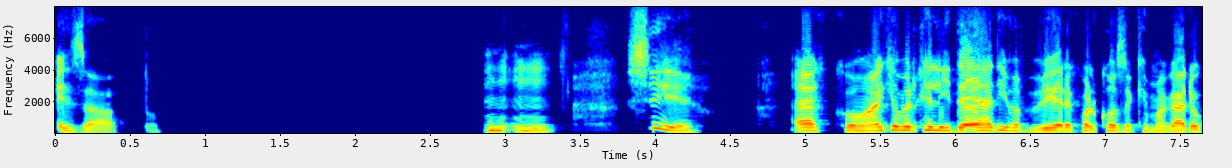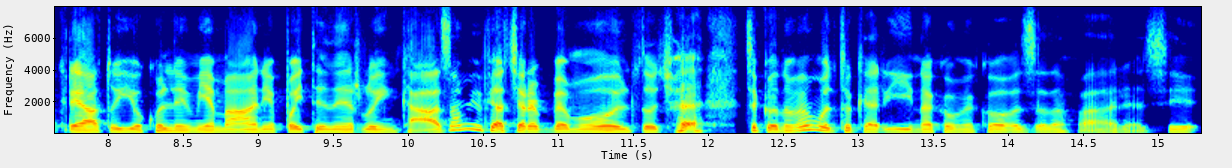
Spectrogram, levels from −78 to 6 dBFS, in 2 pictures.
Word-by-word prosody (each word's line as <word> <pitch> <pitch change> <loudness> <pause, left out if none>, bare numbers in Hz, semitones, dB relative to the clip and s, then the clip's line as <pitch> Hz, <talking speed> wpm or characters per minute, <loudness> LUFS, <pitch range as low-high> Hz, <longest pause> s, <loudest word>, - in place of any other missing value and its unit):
Esatto. 155 -6 -6 2.1
Mh-mh. 180 -3 -3 0.5
Sì, 210 - 0 0.6
ecco 205 -3 +1
anche 205 +8 +4
perché 225 0 +3
l'idea 195 -1 +6
di 215 +1 0
v - - -1
avere 175 +1 +2
qualcosa 175 -1 0
che 175 - -9
magari 165 -1 +2
ho - - -1
creato 160 0 +2
io 160 0 -1
con 170 0 -1
le 165 -1 -1
mie 160 0 0
mani, 140 0 +1
e 145 - -5
poi 145 0 0
tenerlo 150 -1 -2
in 145 0 -2
casa 240 +10 0
mi 285 -3 -4
piacerebbe 155 -6 +2
molto, 145 +1 +1
cioè 155 +4 +1 0.2
secondo 170 -3 0
me 205 - 0
è 250 - +3
molto 185 -7 -1
carina 145 -2 -3
come 145 -1 -6
cosa 135 -2 -4
da 140 +1 -6
fare, 140 0 -9
eh - - -12
sì. 145 -2 -8
160 Hz, 155 wpm, -19 LUFS, 145-180 Hz, 2.1 s, l'idea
